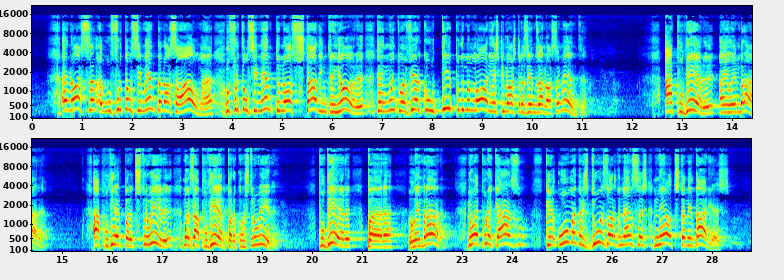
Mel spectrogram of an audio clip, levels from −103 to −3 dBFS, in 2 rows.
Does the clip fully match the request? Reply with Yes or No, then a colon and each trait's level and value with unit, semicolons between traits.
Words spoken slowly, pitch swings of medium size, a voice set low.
No: slow, 115 wpm; average, 3.8 semitones; very high, 300 Hz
